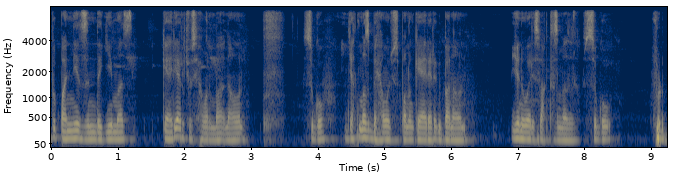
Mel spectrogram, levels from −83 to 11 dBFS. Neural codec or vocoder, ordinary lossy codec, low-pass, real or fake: none; none; 7.2 kHz; real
